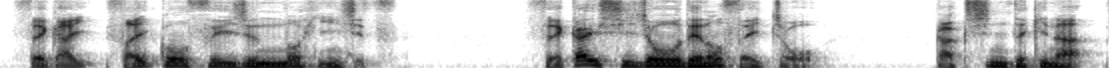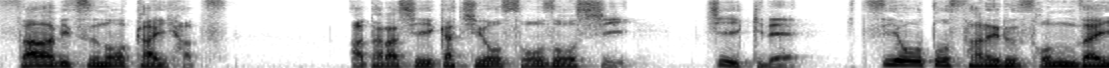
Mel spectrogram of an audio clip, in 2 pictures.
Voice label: male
